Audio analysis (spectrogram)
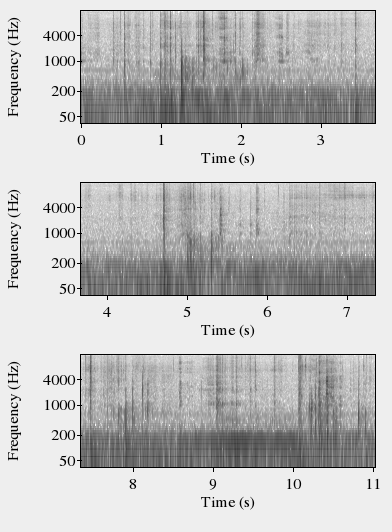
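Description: A utility blade slices and scrapes crumbly pieces off a solid, hand-sized dry yellow soap bar. Crisp, bright crackling cuts and scrapes come in quick bursts over a steady low hum.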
